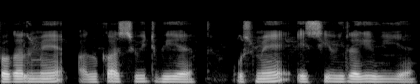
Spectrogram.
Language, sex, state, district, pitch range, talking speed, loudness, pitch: Hindi, male, Jharkhand, Deoghar, 125-130 Hz, 170 wpm, -19 LUFS, 130 Hz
